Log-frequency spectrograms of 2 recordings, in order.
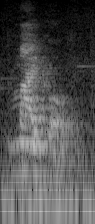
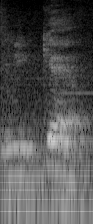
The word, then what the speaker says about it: Miguel: the one chatting with my name is not Michael it's Miguel m i g u e l pronounce it right or we can take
